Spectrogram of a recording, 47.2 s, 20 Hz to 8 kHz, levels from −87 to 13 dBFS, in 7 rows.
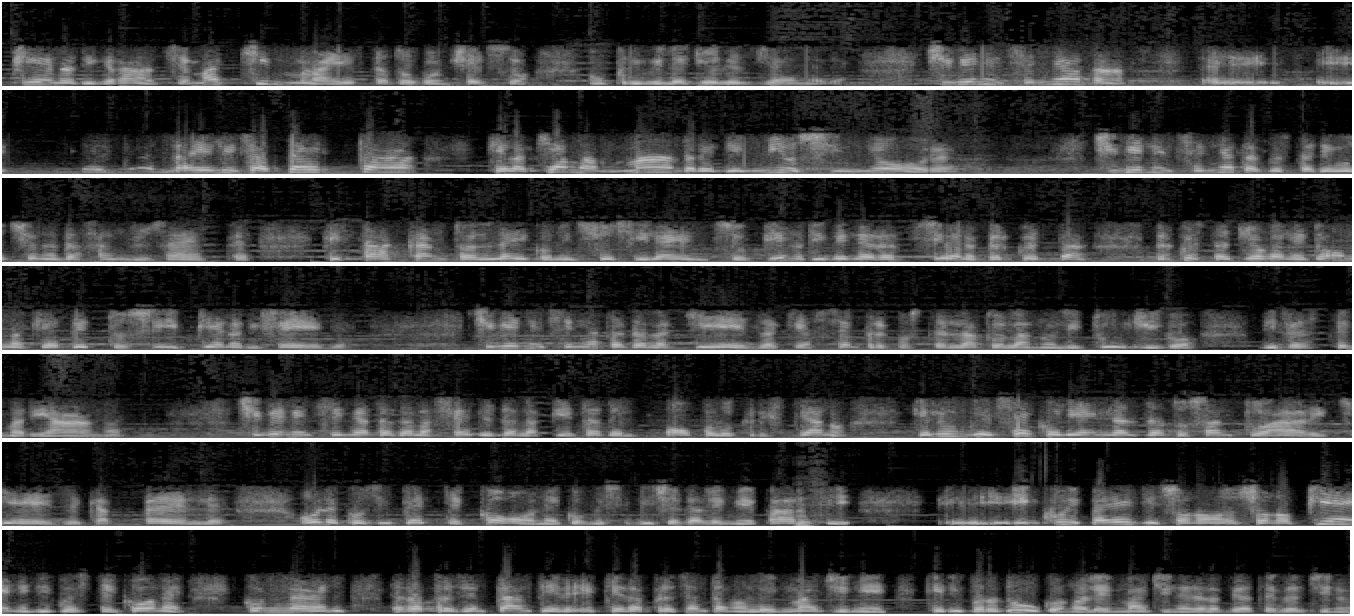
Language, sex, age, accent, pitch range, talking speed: Italian, male, 50-69, native, 155-215 Hz, 160 wpm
